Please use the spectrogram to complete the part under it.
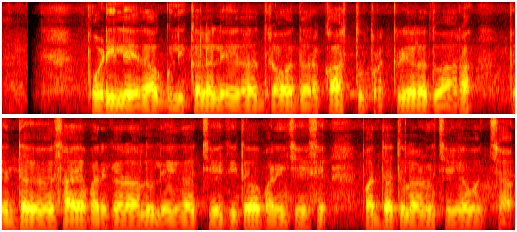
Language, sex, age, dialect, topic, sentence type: Telugu, male, 25-30, Central/Coastal, agriculture, question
